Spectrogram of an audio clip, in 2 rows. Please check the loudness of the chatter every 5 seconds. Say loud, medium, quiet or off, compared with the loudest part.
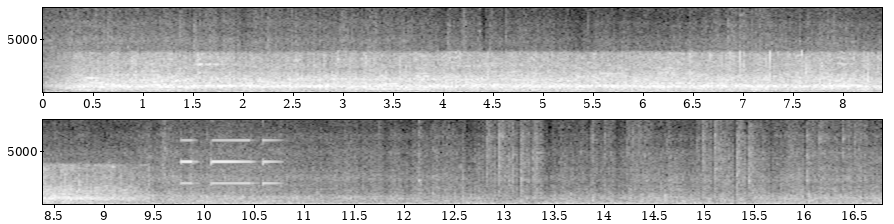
loud, loud, off, off.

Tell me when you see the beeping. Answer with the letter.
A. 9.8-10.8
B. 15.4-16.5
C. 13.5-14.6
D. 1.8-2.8
A.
